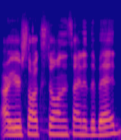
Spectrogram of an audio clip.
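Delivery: straight, blunt, unsoftened delivery. Demonstrating to someone the unsoftened way to ask a question: blunt, unsoftened tone. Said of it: "then definitely like changing your tone".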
